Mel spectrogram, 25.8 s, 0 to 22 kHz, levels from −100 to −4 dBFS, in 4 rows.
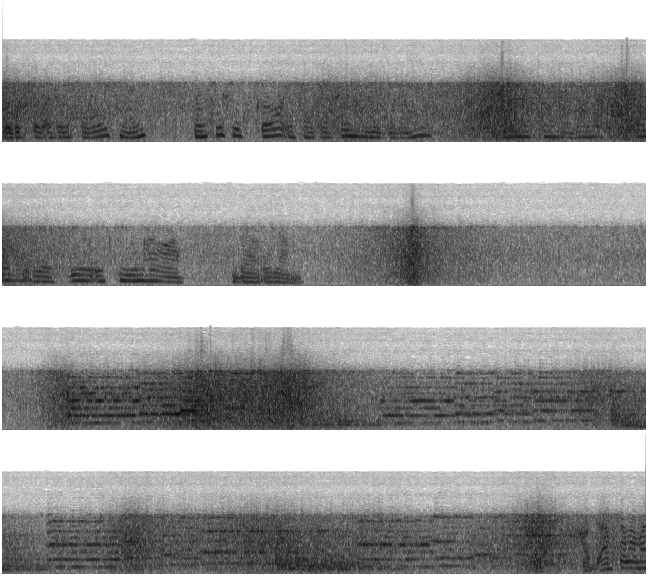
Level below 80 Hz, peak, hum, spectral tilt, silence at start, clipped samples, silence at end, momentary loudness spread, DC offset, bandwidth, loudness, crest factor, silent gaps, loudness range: -42 dBFS; 0 dBFS; none; -8.5 dB/octave; 0 s; under 0.1%; 0 s; 17 LU; 0.3%; 7.6 kHz; -17 LUFS; 18 dB; none; 9 LU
